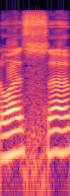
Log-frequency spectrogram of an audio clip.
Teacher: Kemudian hamzah tersebut pada satu kata sehingga dinamakan muttasil, bersambung. Panjang untuk mad wajib muttasil yaitu 4 harokat atau 5 harokat dalam sebuah riwayat.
